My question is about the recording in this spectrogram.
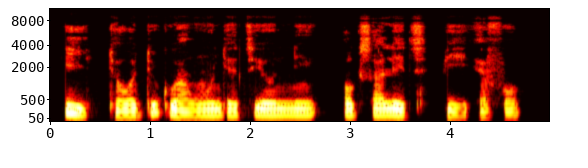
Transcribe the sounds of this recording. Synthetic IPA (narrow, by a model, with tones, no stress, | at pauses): i˦˨ | d͡ʒɔ˨wɔ˨du˦ku˦˨a˨w̃ɔ̃˧˦n̩˦d͡ʒɛ˧tʰi˦o˦nĩ˦ | ɔ˦ksa˦le˦˨tb̥i˦ɛ˨fɔ˨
